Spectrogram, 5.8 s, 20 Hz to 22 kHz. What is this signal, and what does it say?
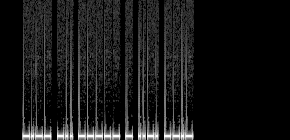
Morse code, heard as a keyed tone, about 28 wpm, 700 Hz. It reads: YD0TFQ
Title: DXCC-100 Call Signs - 6 Characters - Repeated 3x - 28wpm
